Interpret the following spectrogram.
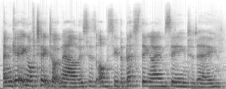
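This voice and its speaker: A woman's voice: lowish voice, steady tone, fast talker. A woman casually reading out comments and reacting with dry, playful, self-deprecating sarcasm. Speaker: video creator. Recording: roomy echo, faint music behind. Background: faint music.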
